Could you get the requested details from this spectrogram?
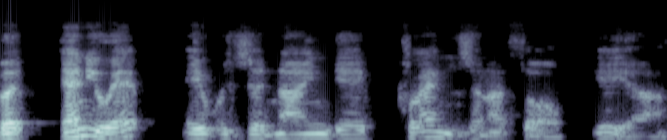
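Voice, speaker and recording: Recorded with a dry, close sound and no echo, a man talks at a moderate pace in a medium pitch, with vocal fry. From Britain. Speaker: former soldier, wellness product user. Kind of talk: casual interview chat. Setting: online call.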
